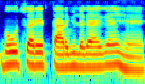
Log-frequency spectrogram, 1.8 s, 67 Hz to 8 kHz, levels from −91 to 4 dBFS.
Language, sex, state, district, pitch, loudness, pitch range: Hindi, female, Jharkhand, Ranchi, 190 Hz, -13 LUFS, 185-210 Hz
